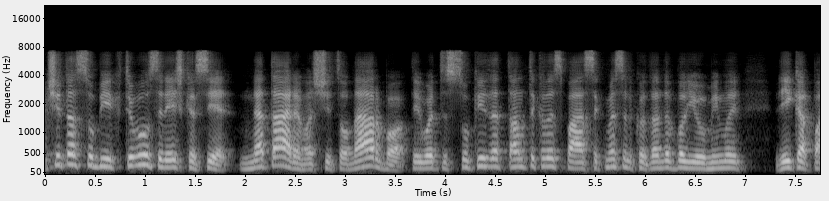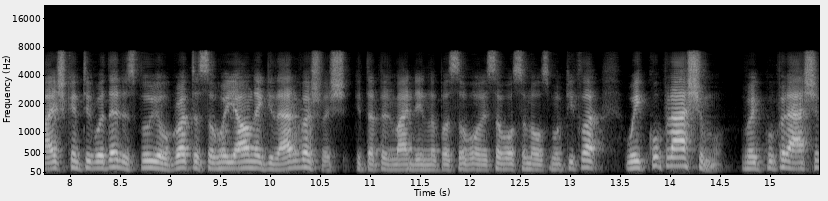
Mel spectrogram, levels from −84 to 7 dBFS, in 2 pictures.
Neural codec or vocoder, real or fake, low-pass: codec, 16 kHz, 0.2 kbps, FocalCodec; fake; 7.2 kHz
